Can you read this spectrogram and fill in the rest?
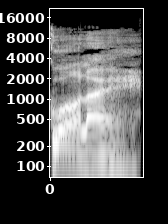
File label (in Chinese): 过来 水牛音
